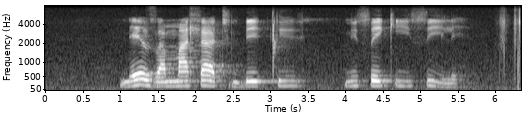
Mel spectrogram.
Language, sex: Zulu, female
